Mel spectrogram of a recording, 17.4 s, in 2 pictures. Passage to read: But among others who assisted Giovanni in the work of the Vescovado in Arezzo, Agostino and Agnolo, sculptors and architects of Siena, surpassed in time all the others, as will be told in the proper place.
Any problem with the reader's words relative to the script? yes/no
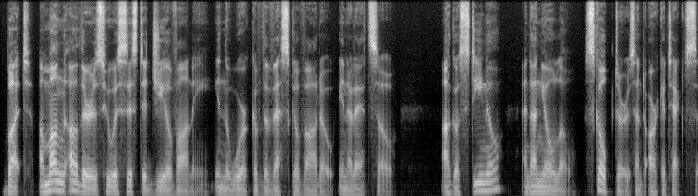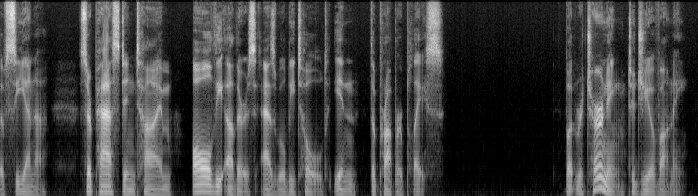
yes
